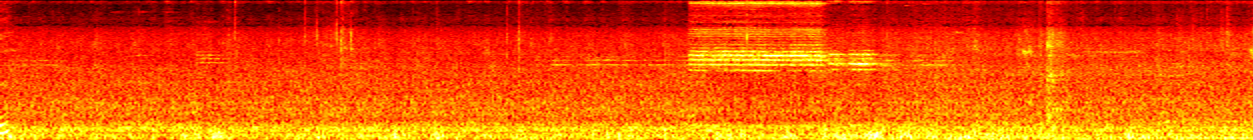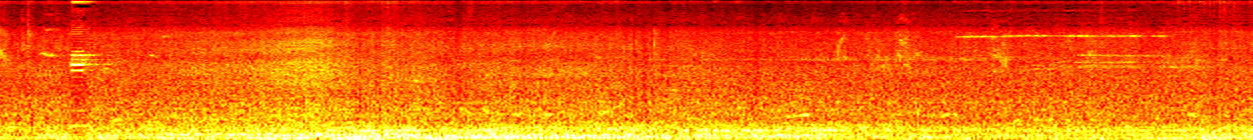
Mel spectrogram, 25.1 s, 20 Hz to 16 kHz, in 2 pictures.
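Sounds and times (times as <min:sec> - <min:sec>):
street traffic rumbling: 0:00.0 - 0:25.0
vehicle horn: 0:05.6 - 0:09.5, 0:13.2 - 0:13.6.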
